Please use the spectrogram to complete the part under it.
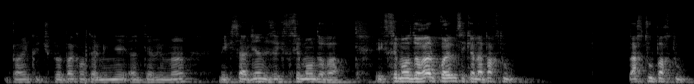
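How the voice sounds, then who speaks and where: A man from France with a mid-range voice explains things at length in relaxed chat. He circles back and stumbles over his words, filling gaps with hesitations. He sounds a bit older than the woman he talks with. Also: mid-range voice, quick pace. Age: adult older than the host. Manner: rambling explainer, many hesitations. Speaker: stream guest. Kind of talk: casual chat.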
